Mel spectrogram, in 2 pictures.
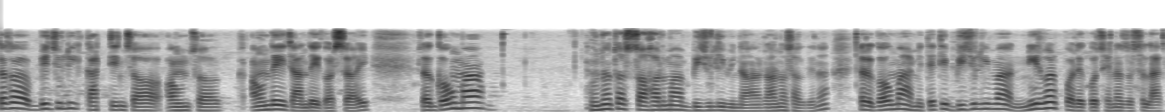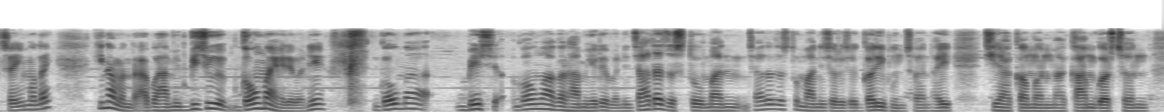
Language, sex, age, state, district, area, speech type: Nepali, male, 18-30, West Bengal, Darjeeling, rural, spontaneous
